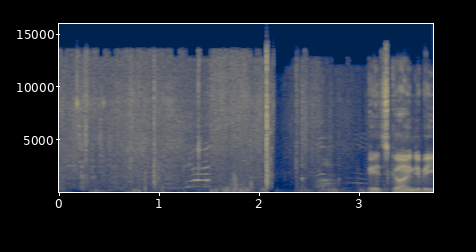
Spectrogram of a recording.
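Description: Firewood logs knock and clatter against each other.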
